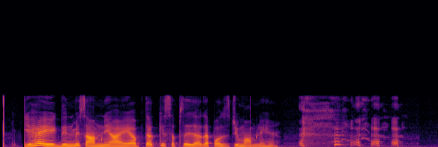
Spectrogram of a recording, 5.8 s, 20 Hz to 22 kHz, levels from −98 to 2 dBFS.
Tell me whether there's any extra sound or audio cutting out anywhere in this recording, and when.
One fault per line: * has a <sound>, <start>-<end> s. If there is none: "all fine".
* has a laugh, 4.0-5.5 s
